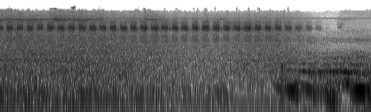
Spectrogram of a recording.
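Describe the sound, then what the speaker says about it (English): Cicadas in a garden setting on Koh Samui, Thailand, buzzing loudly in a rapid pulsing drone that holds steady throughout, close and dominant, fading near the end. "The noise of cicadas is here deafening."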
